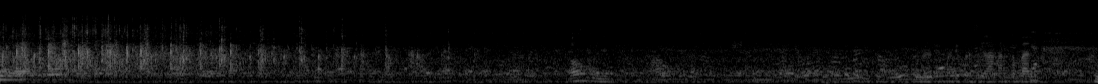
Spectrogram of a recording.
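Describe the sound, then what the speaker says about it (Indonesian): Crowd applause for the winners of a best traditional dress contest at an Independence Day ceremony in IKN, Indonesia: steady, dense clapping from a large outdoor gathering, fairly distant and soft, with a voice speaking over it. "Boleh tepuk tangan sekali lagi."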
